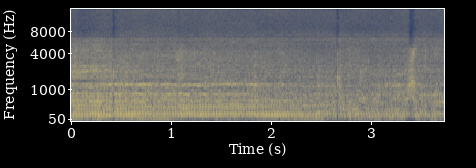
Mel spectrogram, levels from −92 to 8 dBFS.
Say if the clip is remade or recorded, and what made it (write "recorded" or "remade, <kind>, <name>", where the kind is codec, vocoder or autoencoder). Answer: remade, codec, SNAC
